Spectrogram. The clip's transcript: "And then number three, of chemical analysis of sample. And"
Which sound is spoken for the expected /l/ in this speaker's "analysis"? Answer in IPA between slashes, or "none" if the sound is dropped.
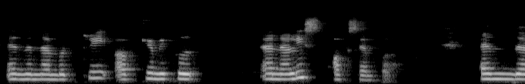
/n/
